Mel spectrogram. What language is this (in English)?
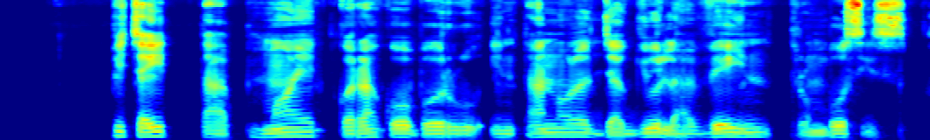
Kalenjin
